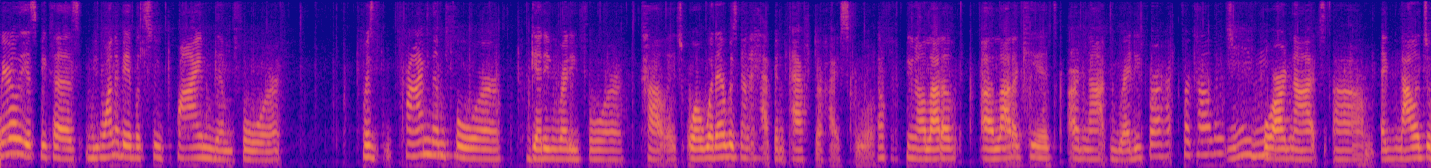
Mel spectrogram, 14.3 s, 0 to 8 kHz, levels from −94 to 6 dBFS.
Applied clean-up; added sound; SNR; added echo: neural mask model RNNoise.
